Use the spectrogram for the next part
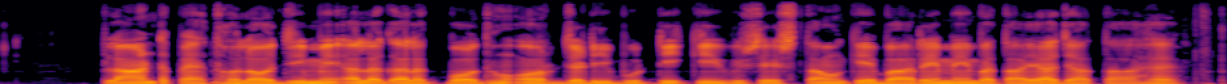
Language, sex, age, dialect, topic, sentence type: Hindi, male, 18-24, Marwari Dhudhari, agriculture, statement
